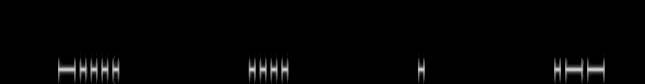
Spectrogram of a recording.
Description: Morse code, heard as a keyed tone, about 22 wpm, spaced as for 6 wpm, 700 Hz. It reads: 6HEW
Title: USA Call Signs - 6 Characters - 8x Character Spacing - 22wpm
